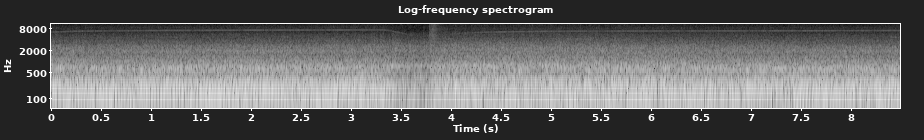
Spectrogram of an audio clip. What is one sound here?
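A truck engine drones steadily, dipping briefly as it changes gear.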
